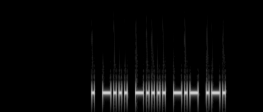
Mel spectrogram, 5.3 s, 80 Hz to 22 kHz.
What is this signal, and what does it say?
Morse code, heard as a keyed tone, about 22 wpm, 700 Hz. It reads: EB6KR
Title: DXCC-100 Call Signs - 5 Characters - 22wpm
